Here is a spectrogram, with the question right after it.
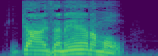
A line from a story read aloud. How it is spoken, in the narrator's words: Billy said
